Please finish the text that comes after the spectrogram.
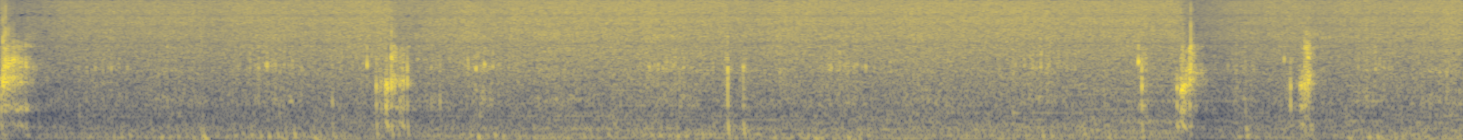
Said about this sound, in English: But possibly the strangest of these vocalizations is what's known as chattering. This involves small, rapid movements in the cat's jaws, emitting sounds like this.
